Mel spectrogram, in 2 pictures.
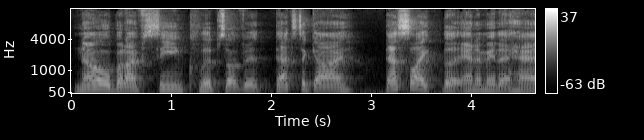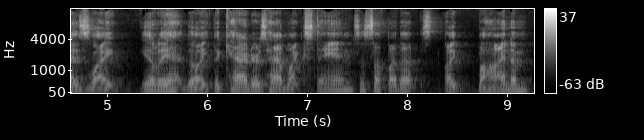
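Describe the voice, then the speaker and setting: A man's voice: on the high side, steady tone, moderate pace, hardly any pauses. A man casually reacting to a video on a live stream, talking in a loose, rambling way with lots of fillers.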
